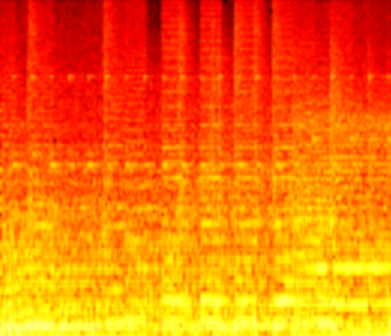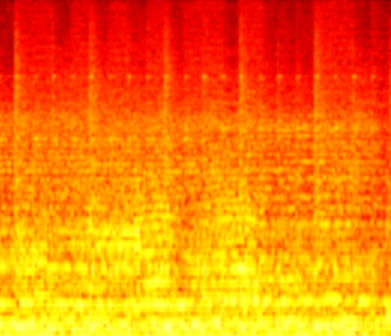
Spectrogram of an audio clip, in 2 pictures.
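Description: Snowmobile running along a rough snowy trail, a close, loud engine roar with repeated surges and bursts of revving, plus the clatter of the track over bumpy terrain, continuous throughout.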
